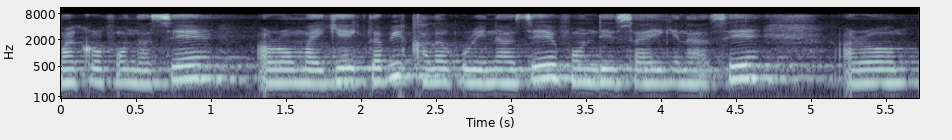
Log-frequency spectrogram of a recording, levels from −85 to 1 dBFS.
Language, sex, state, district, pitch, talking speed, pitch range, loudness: Nagamese, female, Nagaland, Dimapur, 215 Hz, 155 wpm, 205-255 Hz, -18 LUFS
